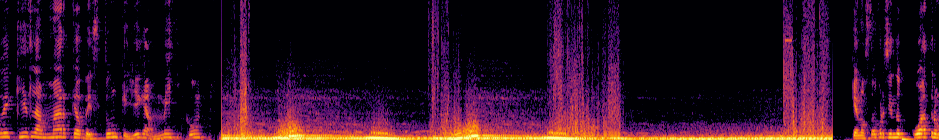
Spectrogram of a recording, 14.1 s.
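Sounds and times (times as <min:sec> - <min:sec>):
car engine revving: 0:03.3 - 0:12.5
steady low drone: 0:03.3 - 0:12.5.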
